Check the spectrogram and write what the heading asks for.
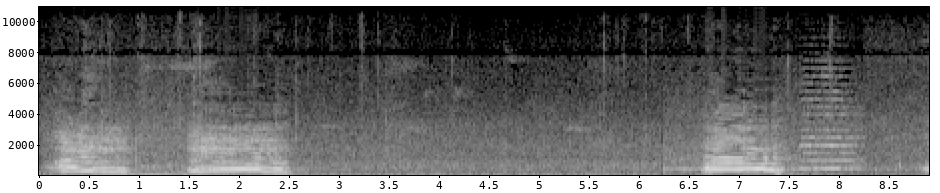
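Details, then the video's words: Red deer stag roaring in the rut, recorded 4 September 2017; about four loud, harmonic bellowing roars, each roughly one second long and rising then falling. Long quiet gaps between them, with a higher tonal note near the end. "Red deer - Cervus elaphus - Rika evropskog jelena"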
